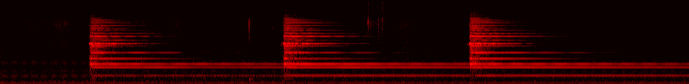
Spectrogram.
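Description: A bell struck three times, about three seconds apart, each strike ringing on and slowly fading under the next.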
